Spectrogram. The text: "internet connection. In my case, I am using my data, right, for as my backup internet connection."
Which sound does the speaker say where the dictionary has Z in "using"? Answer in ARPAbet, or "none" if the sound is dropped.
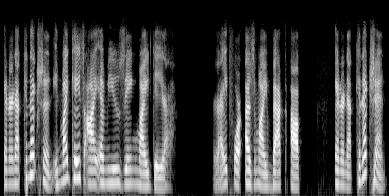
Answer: Z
